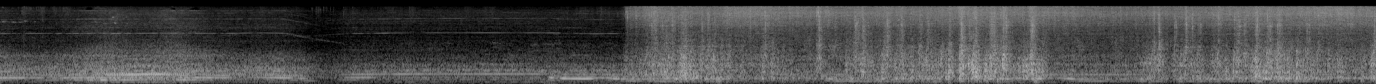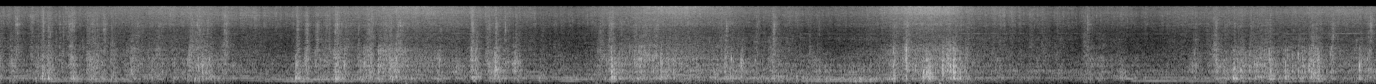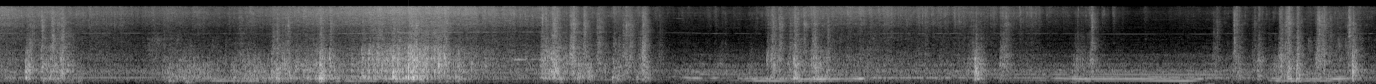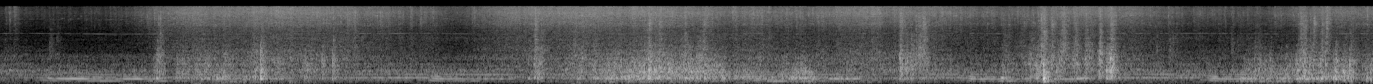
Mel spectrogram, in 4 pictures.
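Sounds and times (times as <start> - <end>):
vacuum cleaner motor hum: 0.0 - 55.0
vacuum sucking up gritty debris: 0.0 - 55.0.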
